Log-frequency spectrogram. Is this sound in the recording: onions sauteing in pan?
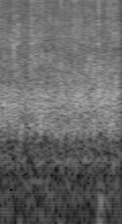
no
